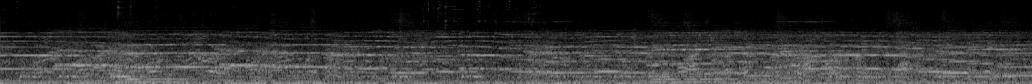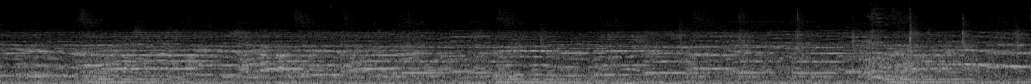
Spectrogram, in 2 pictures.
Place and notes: Buddhist Temple, Luzhou - Traditional temple Festival
The crowd, Standing in the square in front of the temple, Traditional temple Festival, Binaural recordings, Sony PCM D50 + Soundman OKM II
New Taipei City, Taiwan, 22 October 2013, ~18:00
